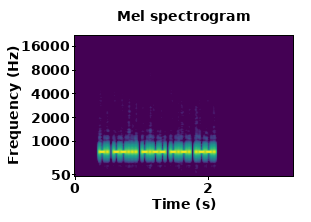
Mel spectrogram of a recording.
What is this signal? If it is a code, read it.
Morse code, heard as a keyed tone, about 45 wpm, 700 Hz. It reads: N7YCP
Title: USA Call Signs - 5 Characters - Repeated 2x - 45wpm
